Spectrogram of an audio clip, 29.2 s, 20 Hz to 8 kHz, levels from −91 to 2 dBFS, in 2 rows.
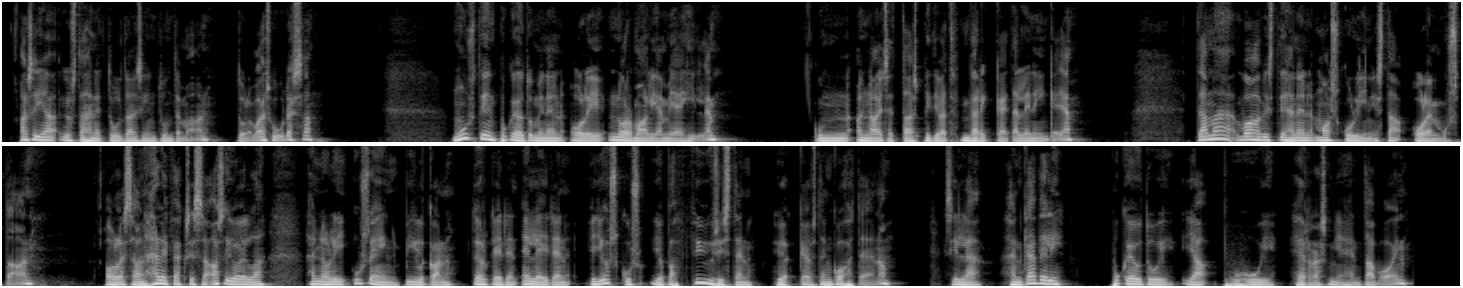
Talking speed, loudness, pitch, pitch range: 95 wpm, -25 LUFS, 135 Hz, 125-160 Hz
